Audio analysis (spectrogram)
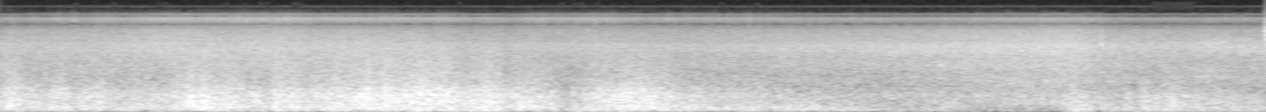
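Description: Strong gusting wind on the Dniester river roars and buffets the microphone in a dense, continuous low rumble that swells and eases, with no voices.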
